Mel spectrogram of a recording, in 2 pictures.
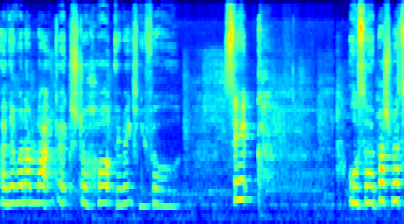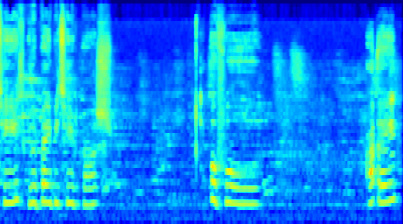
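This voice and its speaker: A woman vlogging from a hospital room after surgery, her voice hoarse and weak, often dropping to a whisper. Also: high voice, steady tone, takes it slowly, pauses often, faint music behind. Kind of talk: casual vlog.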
